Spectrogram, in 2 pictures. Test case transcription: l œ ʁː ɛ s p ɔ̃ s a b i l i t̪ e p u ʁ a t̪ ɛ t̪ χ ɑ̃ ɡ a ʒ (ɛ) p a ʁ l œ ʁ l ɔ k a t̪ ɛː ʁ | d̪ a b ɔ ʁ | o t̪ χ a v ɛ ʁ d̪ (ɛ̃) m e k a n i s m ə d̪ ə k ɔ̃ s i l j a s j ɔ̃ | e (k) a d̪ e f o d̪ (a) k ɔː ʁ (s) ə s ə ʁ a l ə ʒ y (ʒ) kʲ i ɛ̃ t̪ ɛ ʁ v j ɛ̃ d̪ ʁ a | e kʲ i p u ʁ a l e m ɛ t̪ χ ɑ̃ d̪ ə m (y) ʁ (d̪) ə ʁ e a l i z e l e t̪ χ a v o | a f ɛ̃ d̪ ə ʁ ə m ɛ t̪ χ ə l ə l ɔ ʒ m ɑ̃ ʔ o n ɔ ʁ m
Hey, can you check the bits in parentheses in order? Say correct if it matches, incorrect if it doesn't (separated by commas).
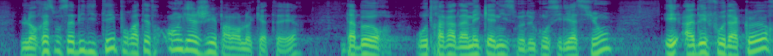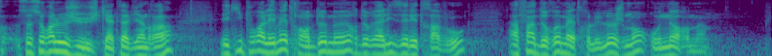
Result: incorrect, correct, incorrect, correct, correct, correct, incorrect, correct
